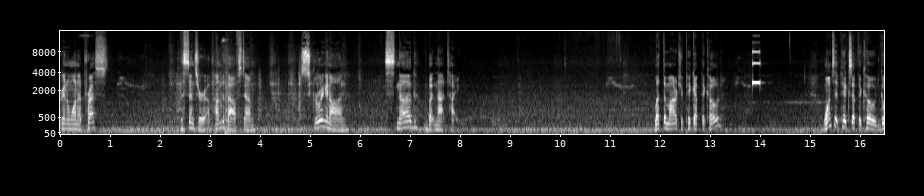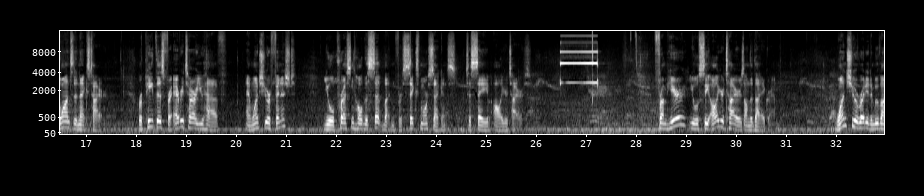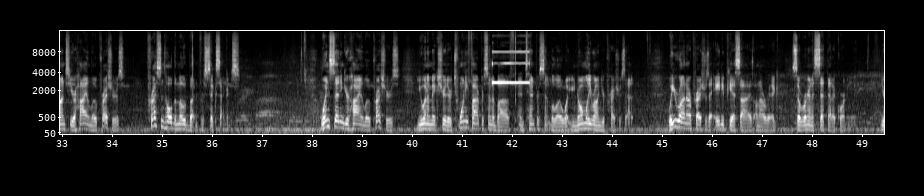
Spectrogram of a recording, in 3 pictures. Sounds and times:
Speech: 0.0 - 1.0, 2.4 - 4.0, 4.8 - 5.8, 6.5 - 8.9, 11.9 - 13.3, 15.3 - 17.4, 18.0 - 21.2, 21.8 - 26.2, 27.2 - 37.5, 38.2 - 44.5, 45.1 - 49.4.

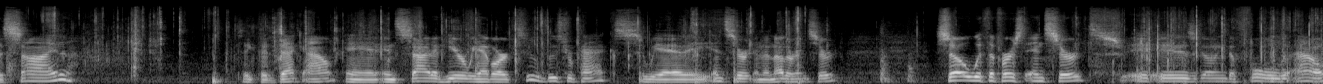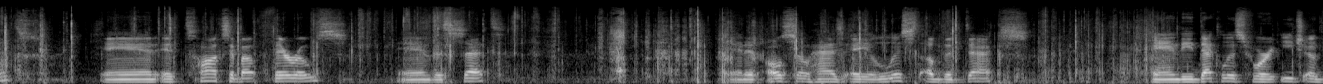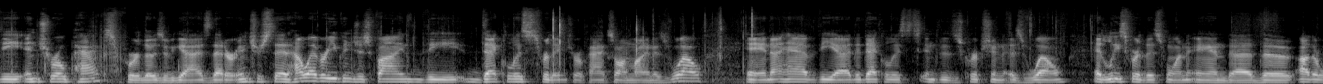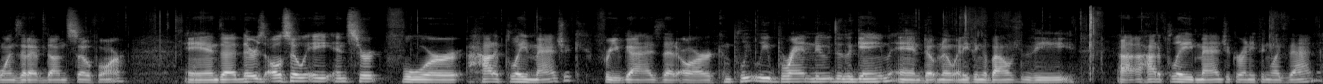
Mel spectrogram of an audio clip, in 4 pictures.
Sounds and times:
Speech: 0.0 - 0.8, 2.4 - 8.4, 9.4 - 18.3, 20.5 - 23.6, 24.7 - 41.0, 41.6 - 52.9
Crumpling, crinkling: 0.1 - 8.4, 10.1 - 27.8, 28.9 - 38.4, 39.8 - 41.7, 46.5 - 52.9.

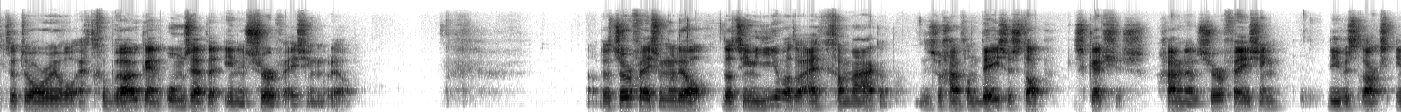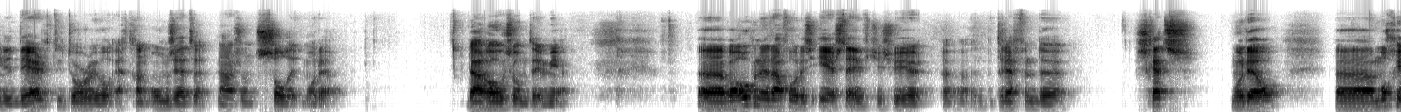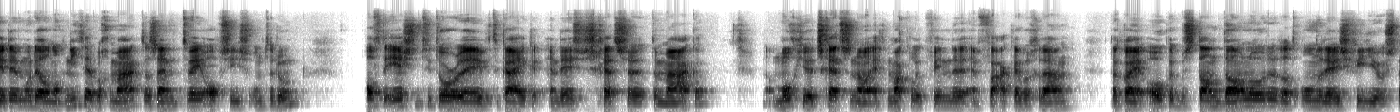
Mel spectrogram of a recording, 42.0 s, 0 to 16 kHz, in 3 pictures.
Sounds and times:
Speech: 0.0 - 3.6, 5.9 - 17.5, 18.6 - 19.8, 21.0 - 24.8, 25.4 - 31.1, 31.7 - 42.0.

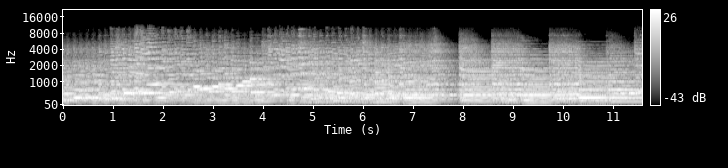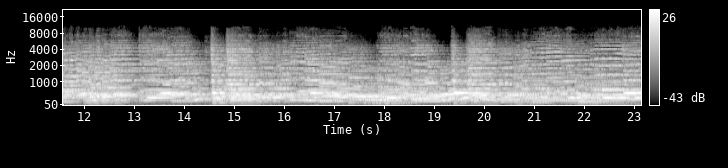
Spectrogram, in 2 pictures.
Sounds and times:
Violin, fiddle: 0.0 - 23.1.

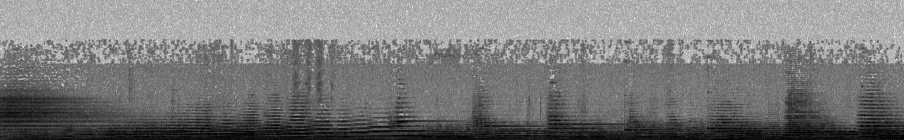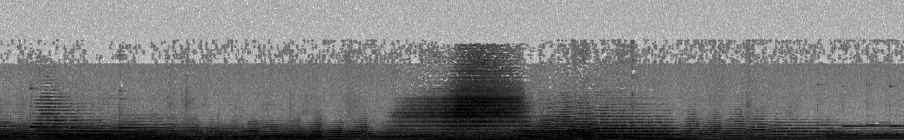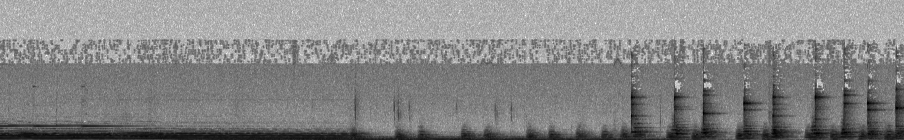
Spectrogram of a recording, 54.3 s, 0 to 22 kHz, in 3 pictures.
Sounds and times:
Classical music: 0.0 - 54.2
Orchestra: 0.0 - 54.2
Trombone: 0.0 - 54.2
Trumpet: 0.0 - 54.2.

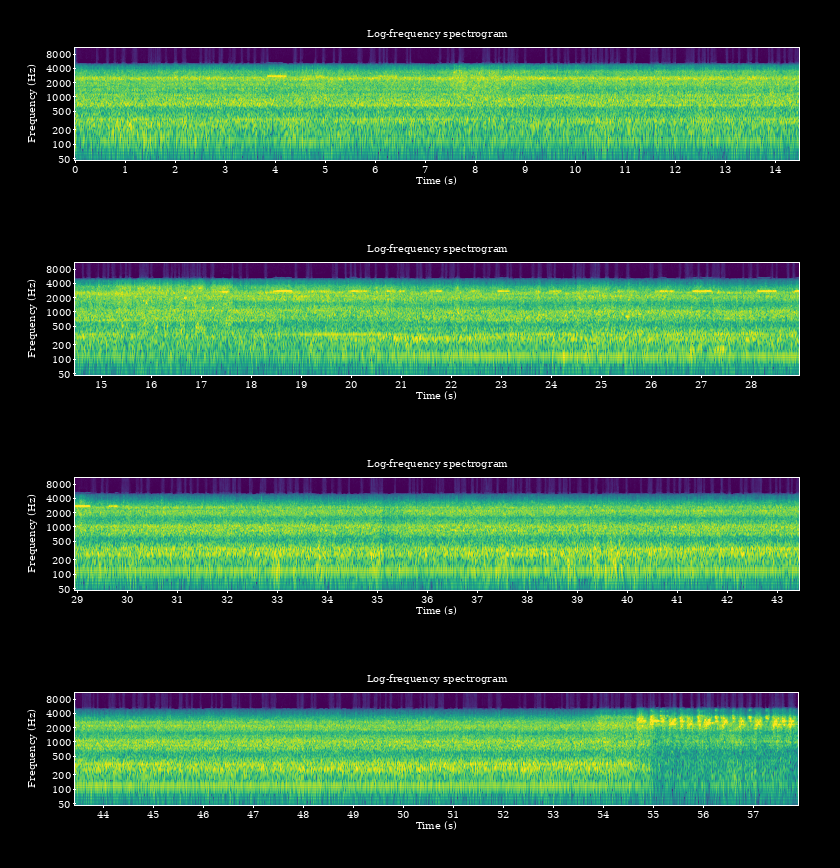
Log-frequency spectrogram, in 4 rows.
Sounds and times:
Vehicle: 0.0 - 57.9.

